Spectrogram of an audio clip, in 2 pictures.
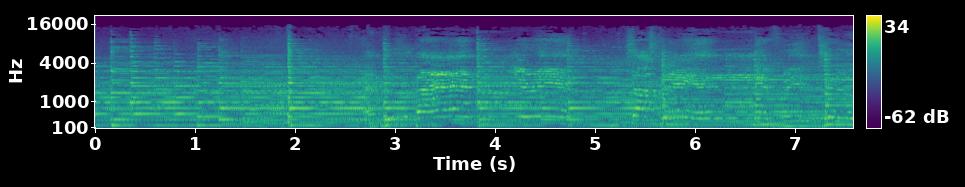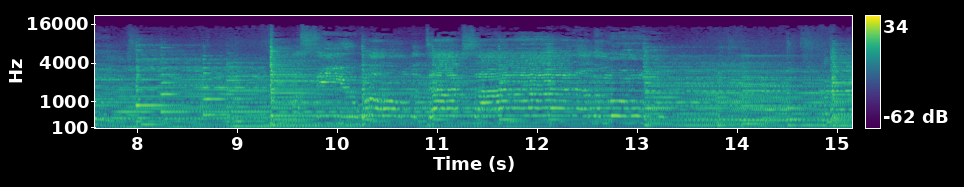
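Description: Upright piano played with chords throughout, while a man's voice sings long, wavering notes without clear words.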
